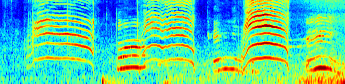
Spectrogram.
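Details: Kitten meowing: five drawn-out, harmonic-rich meows, several arching up then falling, some overlapping shorter cries, with soft rustling in the background.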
